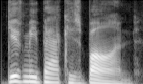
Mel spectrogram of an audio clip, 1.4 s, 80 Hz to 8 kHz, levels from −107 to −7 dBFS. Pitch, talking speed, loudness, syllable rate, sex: 130 Hz, 210 wpm, -18 LUFS, 3.8 syllables/s, male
